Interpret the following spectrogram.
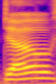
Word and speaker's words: dough: You have rough sounding like uh you have dove sounding like o.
